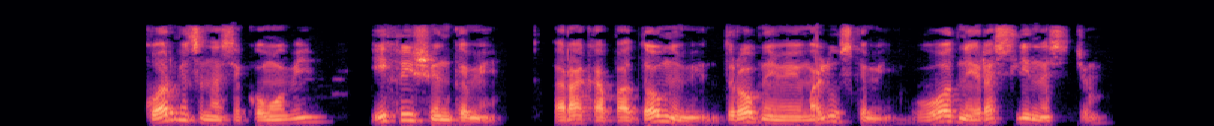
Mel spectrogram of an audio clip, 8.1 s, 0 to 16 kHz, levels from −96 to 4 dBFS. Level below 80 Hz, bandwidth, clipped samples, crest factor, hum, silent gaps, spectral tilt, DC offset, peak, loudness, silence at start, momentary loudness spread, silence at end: -56 dBFS; 7.8 kHz; under 0.1%; 18 dB; none; 2.35-2.46 s, 3.62-3.67 s; -3.5 dB/octave; under 0.1%; 0 dBFS; -18 LUFS; 0.95 s; 9 LU; 0.75 s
